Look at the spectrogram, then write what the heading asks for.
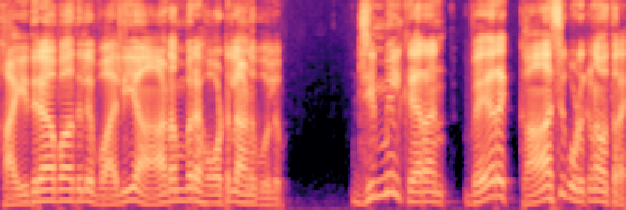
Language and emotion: Malayalam, angry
